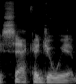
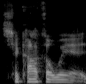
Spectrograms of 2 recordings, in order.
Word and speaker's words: Sakakawea: cholera is growing up we would say Sacagawea but Sakakawea seems to be the way people pronounce it now so saqqaq away is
